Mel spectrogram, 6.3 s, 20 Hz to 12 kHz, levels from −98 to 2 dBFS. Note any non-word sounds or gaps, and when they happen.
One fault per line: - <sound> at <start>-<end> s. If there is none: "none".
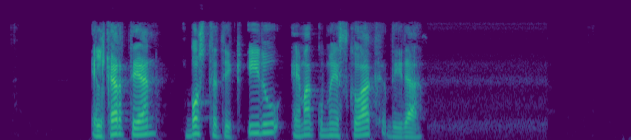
none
